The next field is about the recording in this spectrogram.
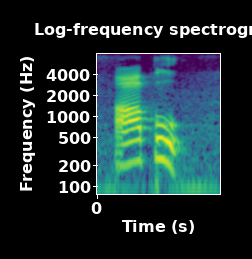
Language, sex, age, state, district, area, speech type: Telugu, female, 60+, Andhra Pradesh, Chittoor, rural, read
